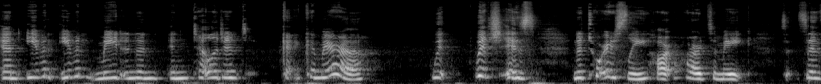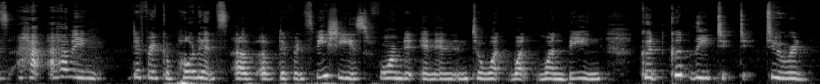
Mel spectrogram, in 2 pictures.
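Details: Stuttering in an adult female voice actress voicing a character who stutters; she reports she truly stutters, worse when extremely stressed, and genuinely struggled on some words here; character calls it a deep-rooted psychological issue not cured by attempts to fix it.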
